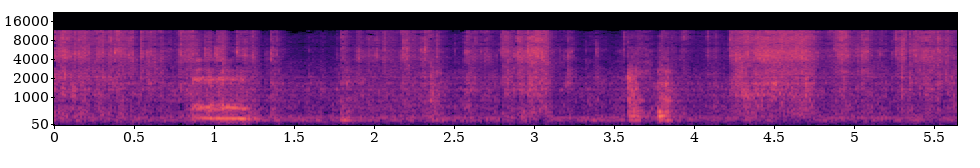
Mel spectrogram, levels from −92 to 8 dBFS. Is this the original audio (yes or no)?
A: no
